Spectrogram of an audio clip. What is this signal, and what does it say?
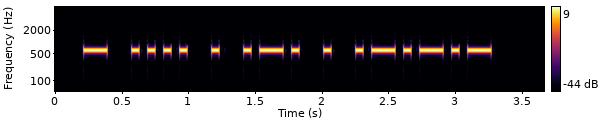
Morse code, heard as a keyed tone, about 20 wpm, 610 Hz. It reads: THERE.
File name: 2011-10-mp3 / n03-TARO JR0QWW 20wpm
